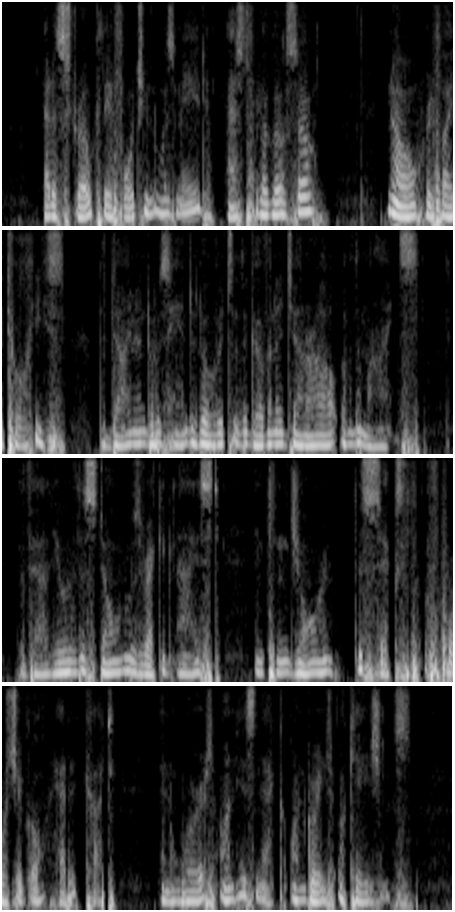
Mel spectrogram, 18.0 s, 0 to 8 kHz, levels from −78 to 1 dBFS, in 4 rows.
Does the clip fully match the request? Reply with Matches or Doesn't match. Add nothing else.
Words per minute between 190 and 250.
Doesn't match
